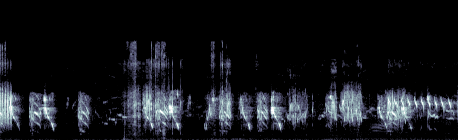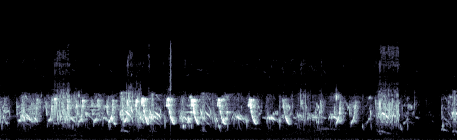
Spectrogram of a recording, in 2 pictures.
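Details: Bar-winged prinia nestlings, five of them, scramble for food in their nest among alang-alang grass, giving a near-continuous, high, raspy hissing chatter of rapid buzzy bursts that barely pauses over the whole stretch.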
